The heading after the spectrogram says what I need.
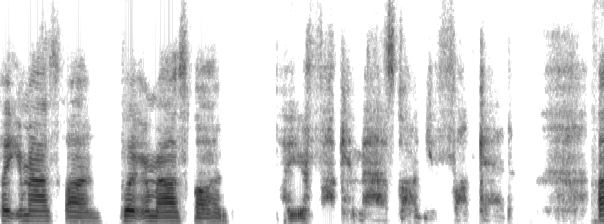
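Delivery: muttering under breath. Telling kids every class to put masks on, muttering under breath. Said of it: "which I say under my breath".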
